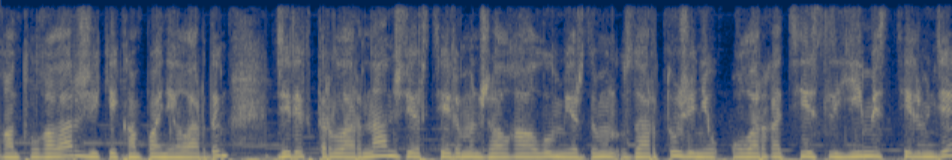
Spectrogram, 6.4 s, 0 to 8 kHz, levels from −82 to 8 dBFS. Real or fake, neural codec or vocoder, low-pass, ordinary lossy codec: real; none; none; none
